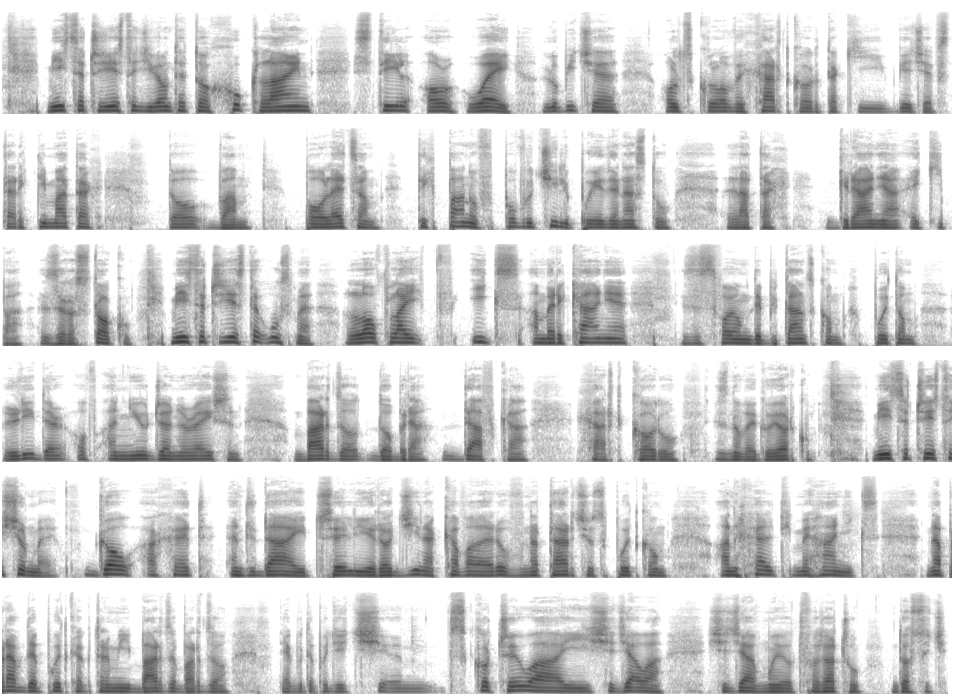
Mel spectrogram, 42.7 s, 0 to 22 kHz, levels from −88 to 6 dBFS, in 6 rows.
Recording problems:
none

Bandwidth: 14.5 kHz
